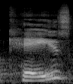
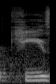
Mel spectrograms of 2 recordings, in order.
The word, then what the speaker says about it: cay: So some people say Key. It's C-A-Y, regardless how it's spelled is C-A-Y. But I think when people see C-A-Y, they automatically think K.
